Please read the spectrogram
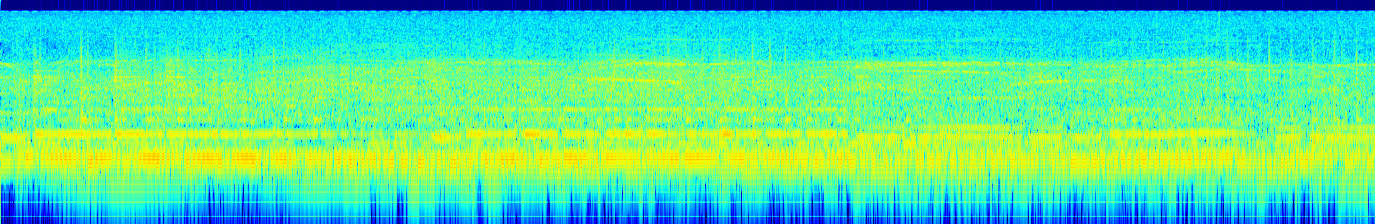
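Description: Live band playing an instrumental passage with guitars and electric bass, a steady groove of held chords with no singing.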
